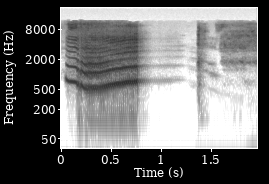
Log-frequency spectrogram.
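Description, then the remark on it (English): A voice mimics an elephant's trumpet with one loud, brassy, wavering blast lasting under a second, followed by a brief pause and a shorter, thinner squeal. “And I get on my wife, and I'm just all like, and then I do that elephant sound.”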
